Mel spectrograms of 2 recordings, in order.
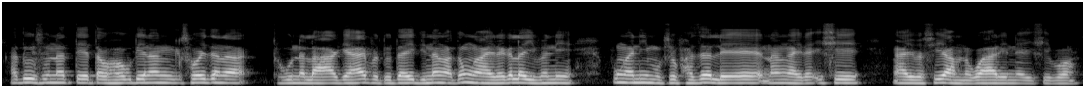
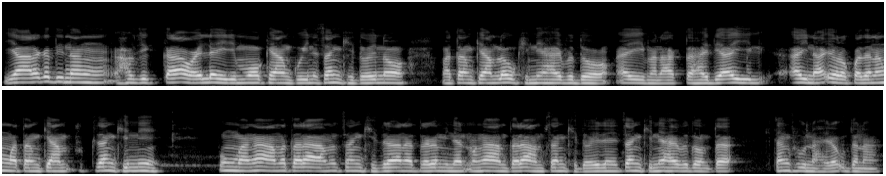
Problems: background sounds at intervals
